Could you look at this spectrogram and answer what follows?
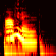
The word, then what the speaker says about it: often: Often. – Did you hear that? This is how you pronounce it correctly. – Often. – Often. – Yeah. – So it says A-A-F-N is how you pronounce it.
